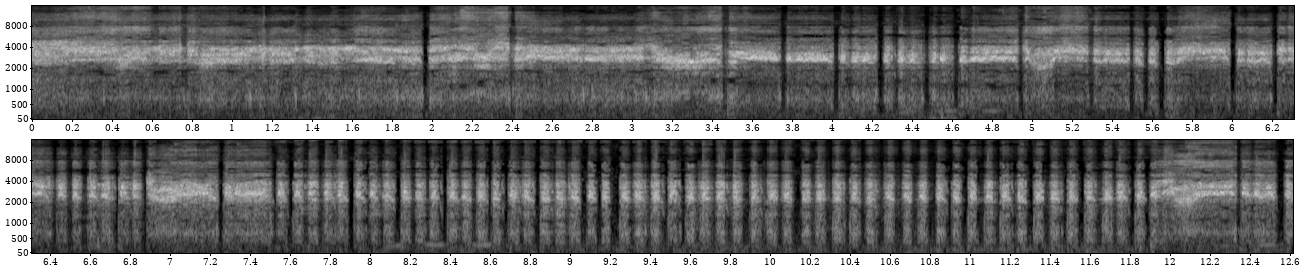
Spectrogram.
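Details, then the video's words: Three baby birds, very hungry, give an insistent, unbroken high squeal lasting over twelve seconds, a shrill wheezing chorus with small rises and falls in pitch. "Three baby Bird is very hungry"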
